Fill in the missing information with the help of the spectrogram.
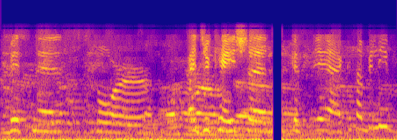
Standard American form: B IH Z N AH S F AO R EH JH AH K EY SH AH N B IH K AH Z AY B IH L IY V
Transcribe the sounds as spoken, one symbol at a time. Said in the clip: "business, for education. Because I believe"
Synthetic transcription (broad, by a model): B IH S N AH S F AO R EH JH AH K EY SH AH N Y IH K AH S AY B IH L IY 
